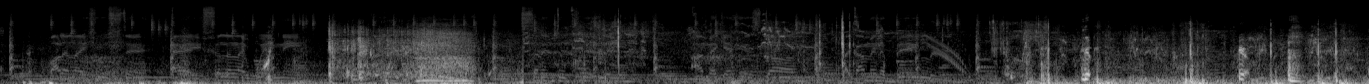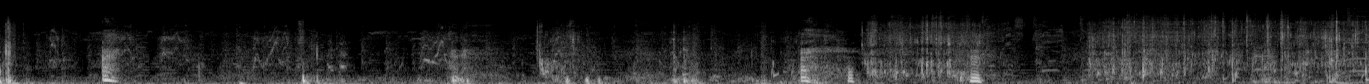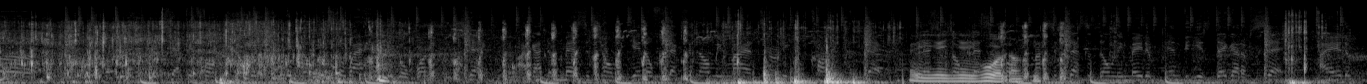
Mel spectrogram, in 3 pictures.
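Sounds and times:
fish splashing and thrashing: 0:02.6 - 0:38.6.

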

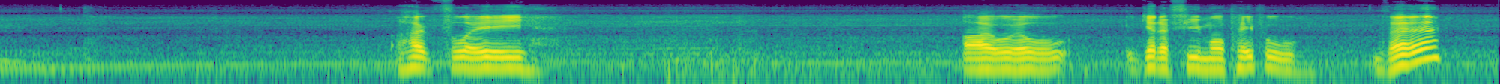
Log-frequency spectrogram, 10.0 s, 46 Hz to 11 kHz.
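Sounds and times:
motorcycle engine running: 0:00.0 - 0:10.0
road and wind noise: 0:00.0 - 0:10.0.

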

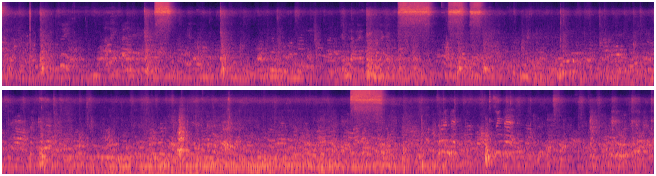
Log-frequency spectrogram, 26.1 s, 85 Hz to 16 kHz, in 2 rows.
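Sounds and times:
crowd chatter: 0:00.0 - 0:26.0
aerosol spray can hissing: 0:03.1 - 0:03.5, 0:08.0 - 0:09.7, 0:20.0 - 0:20.8.

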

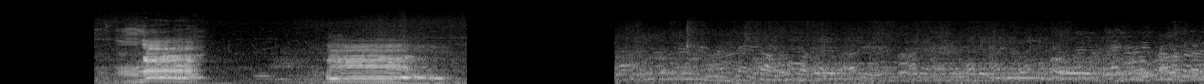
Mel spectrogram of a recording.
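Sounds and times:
cow mooing: 0:01.2 - 0:02.1, 0:03.2 - 0:04.6.

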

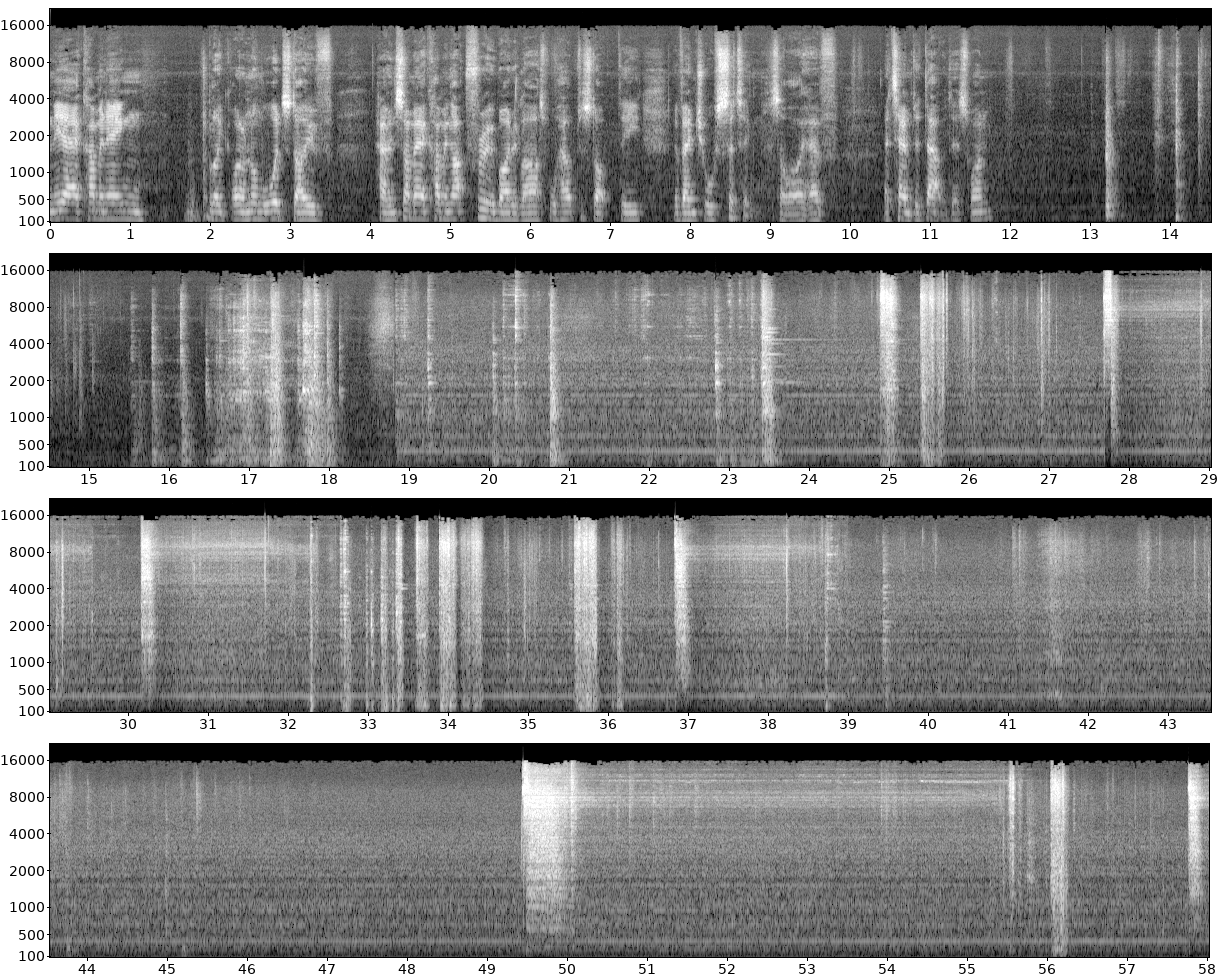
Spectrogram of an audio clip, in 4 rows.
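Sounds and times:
welder humming: 0:18.7 - 0:46.0, 0:49.3 - 0:58.0.

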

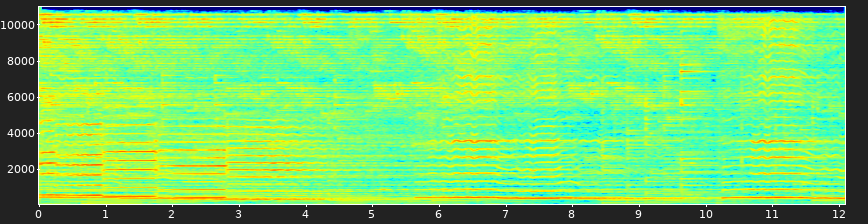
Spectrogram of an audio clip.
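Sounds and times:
woman humming into a microphone: 0:00.0 - 0:12.0.

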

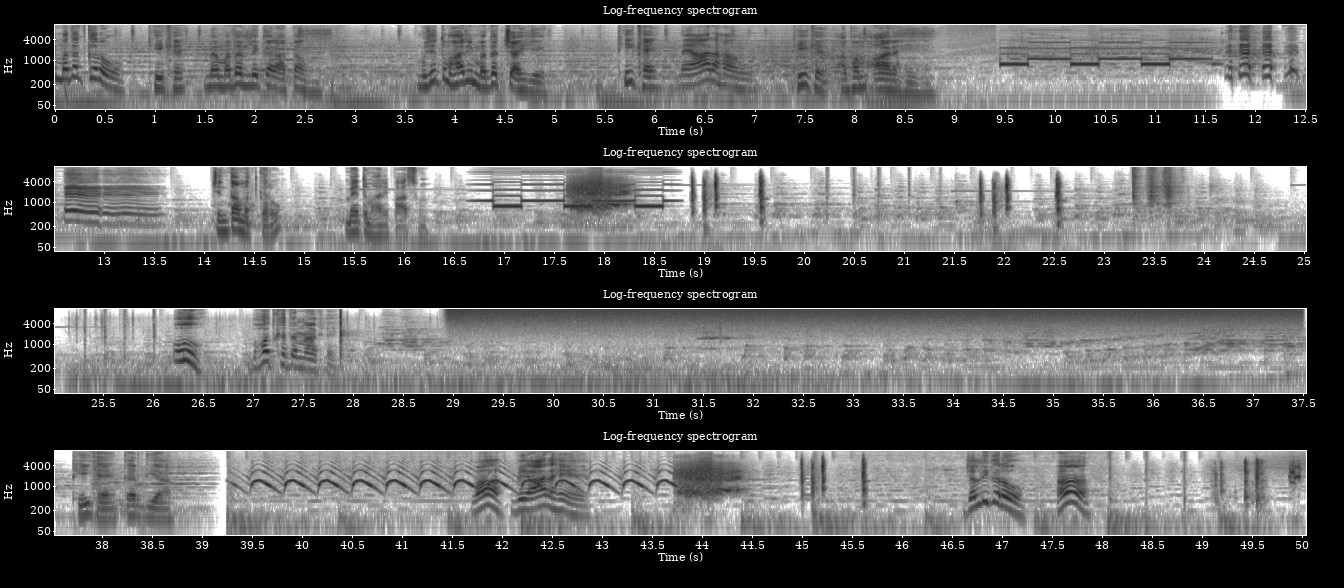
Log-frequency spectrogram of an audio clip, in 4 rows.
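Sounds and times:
two-tone emergency siren: 0:09.4 - 0:11.8, 0:16.6 - 0:18.9, 0:39.2 - 0:44.1
whooshing hiss: 0:28.9 - 0:37.6.

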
